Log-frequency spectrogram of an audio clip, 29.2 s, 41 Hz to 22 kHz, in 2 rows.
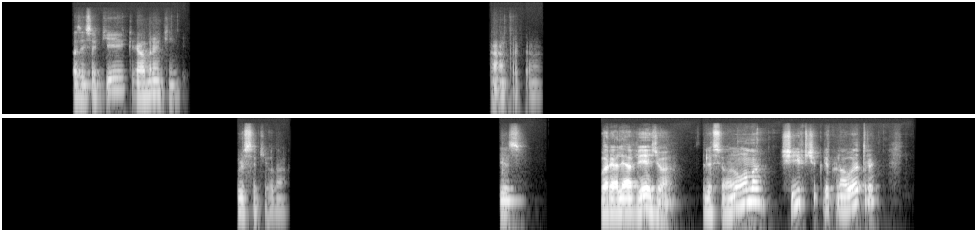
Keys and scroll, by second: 10.6 ctrl+z, 13.3 ctrl+Return, 21.8 ctrl+d.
